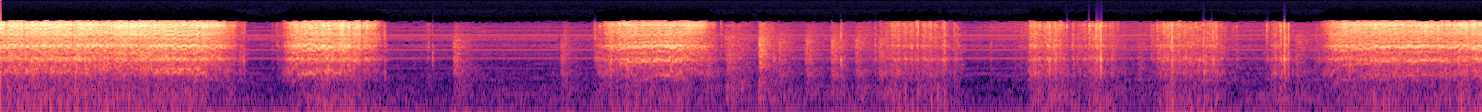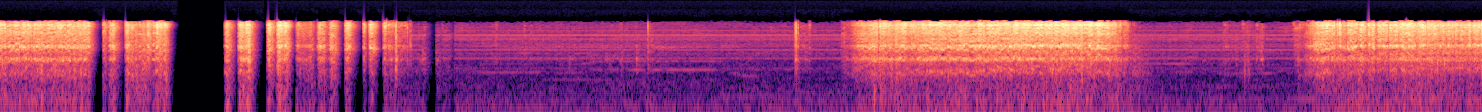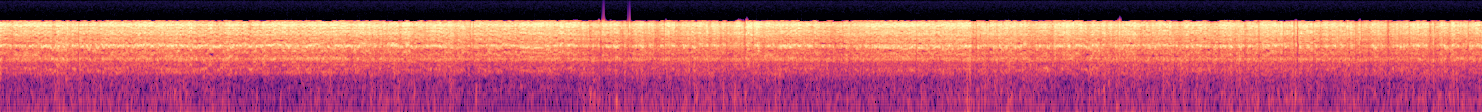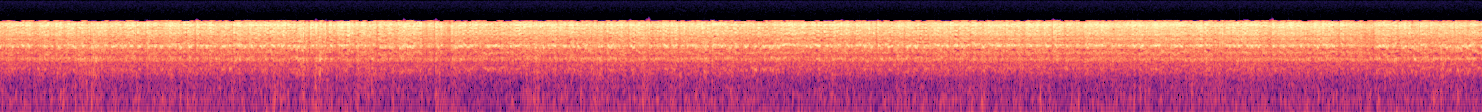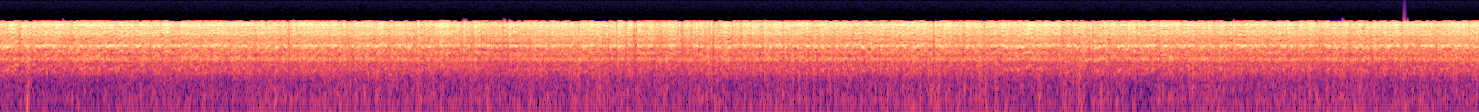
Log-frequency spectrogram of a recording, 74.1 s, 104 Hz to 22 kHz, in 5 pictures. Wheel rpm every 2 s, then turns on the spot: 210, 110, 30, 60, 10, 10, 20, 140, 180, 120, 0, 10, 160, 70, 160, 210, 210, 210, 230, 220, 220, 230, 220, 220, 220, 220, 210, 230, 230, 220, 220, 220, 230, 220, 220, 220, 220.
2-12 26-28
